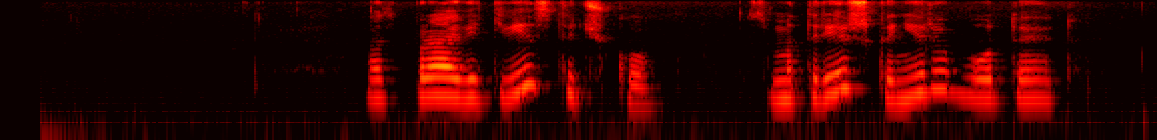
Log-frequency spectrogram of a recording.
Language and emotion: Russian, neutral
